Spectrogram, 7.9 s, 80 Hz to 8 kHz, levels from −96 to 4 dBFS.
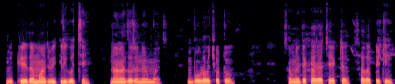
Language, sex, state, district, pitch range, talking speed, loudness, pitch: Bengali, male, West Bengal, Purulia, 115-125 Hz, 130 wpm, -17 LUFS, 115 Hz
